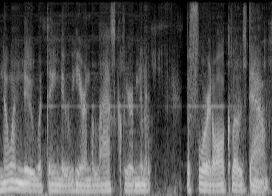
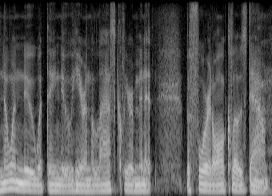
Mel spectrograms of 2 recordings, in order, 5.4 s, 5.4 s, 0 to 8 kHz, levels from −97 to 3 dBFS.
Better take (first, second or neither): second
